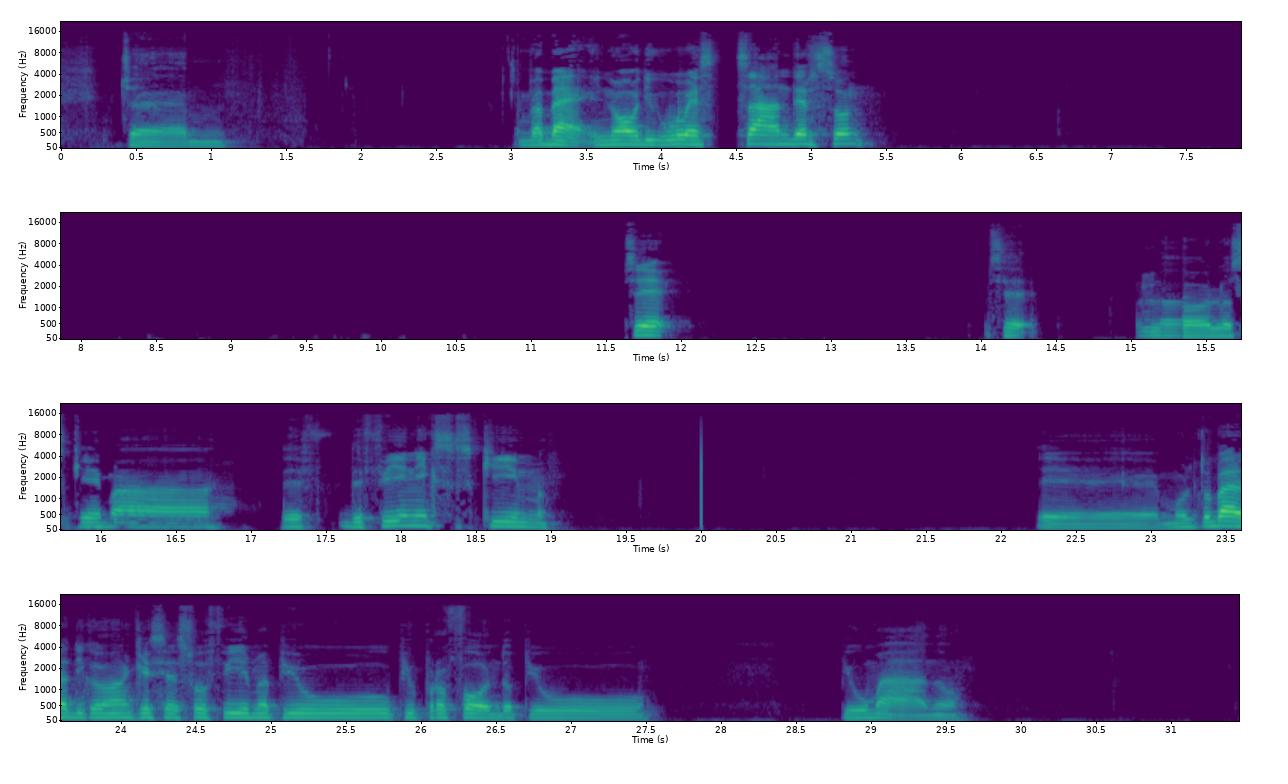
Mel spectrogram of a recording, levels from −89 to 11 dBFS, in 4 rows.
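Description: At 4.49 s a brief hiss of about 19 ms smears in just before a sharp attack, about 20 dB above the quiet it fills. This pre-echo comes from block-transform coding: the quantisation noise for the loud attack spreads across a roughly 26 ms window, which suggests the encoder never switched to short blocks.

From 19.99 to 20.01 s a single loud pop jumps well above the surrounding level while the speech continues underneath. It is likely caused by a sudden voltage step, from a plug, switch, static discharge or driver glitch, added to the signal.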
